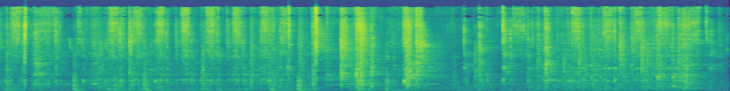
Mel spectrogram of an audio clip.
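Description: Hand tools working a furnace blower wheel off its motor shaft: a wrench clicking and metal knocking and rattling against the sheet-metal wheel and housing, with the loudest clanks a little past the middle.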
